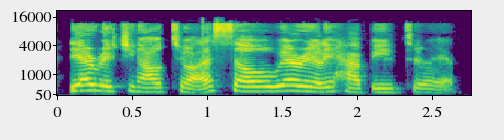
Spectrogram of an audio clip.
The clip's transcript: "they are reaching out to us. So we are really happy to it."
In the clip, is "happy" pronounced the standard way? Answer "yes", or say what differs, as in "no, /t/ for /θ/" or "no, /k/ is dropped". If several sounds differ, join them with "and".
yes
